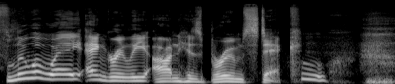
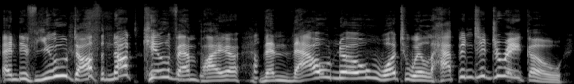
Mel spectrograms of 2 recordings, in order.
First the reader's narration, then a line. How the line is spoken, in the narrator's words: he shouted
